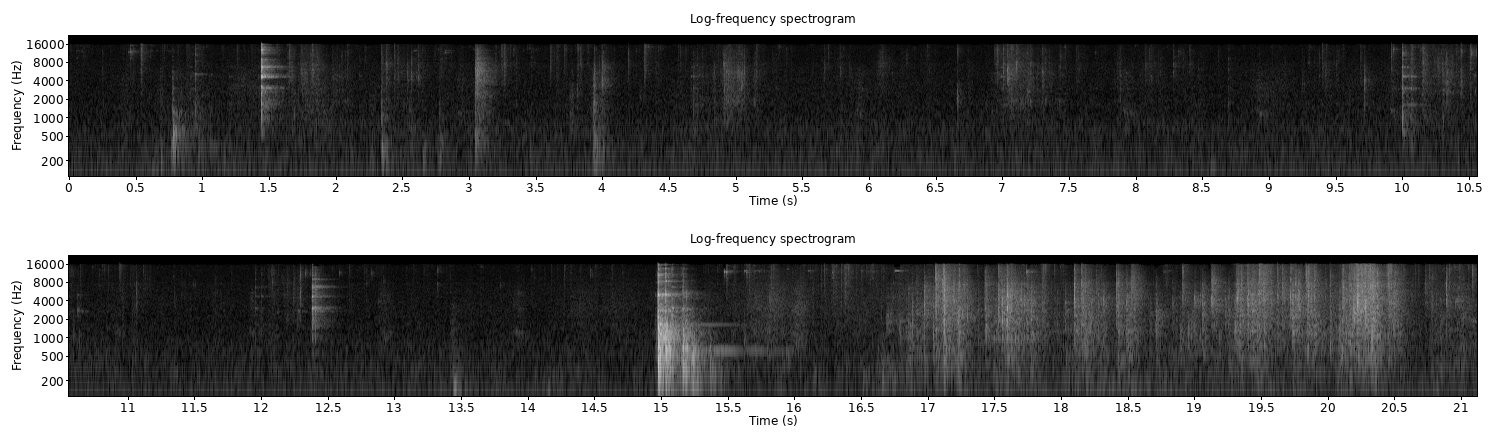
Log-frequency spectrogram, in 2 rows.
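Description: Hands sprinkling shredded lettuce from a bowl onto tortillas, with scattered light taps and clicks of the bowl. About 15 seconds in, a loud clunk as a bowl is set down on the stone countertop, followed by a few seconds of rustling.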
